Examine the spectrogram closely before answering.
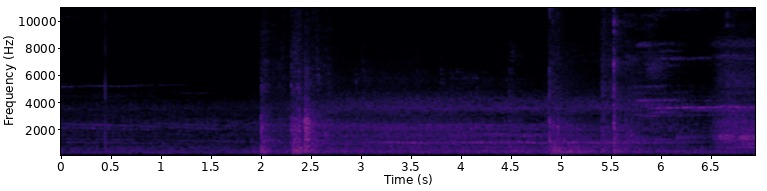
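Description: Berlin U-Bahn HK-series train standing at a station with its sliding doors working. Two sharp clunks come about two seconds in, followed by a faint steady tone and a couple more knocks over the carriage's steady background rumble.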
